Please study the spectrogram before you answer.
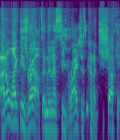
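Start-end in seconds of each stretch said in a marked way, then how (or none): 0.0-0.8 mock screaming, higher. Retelling watching a play on TV: retelling a scream.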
